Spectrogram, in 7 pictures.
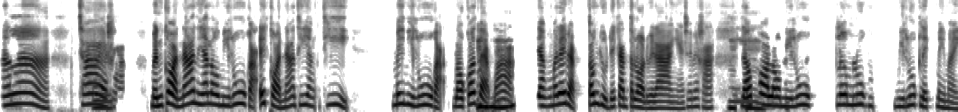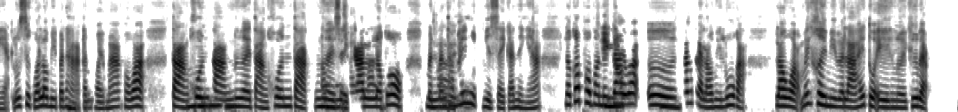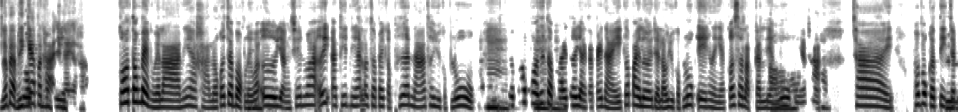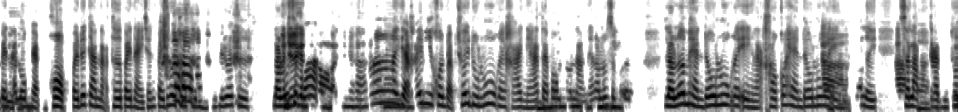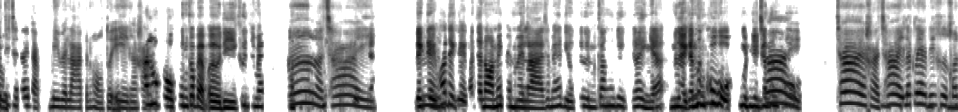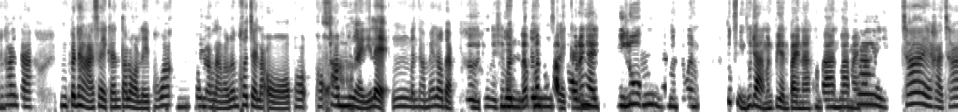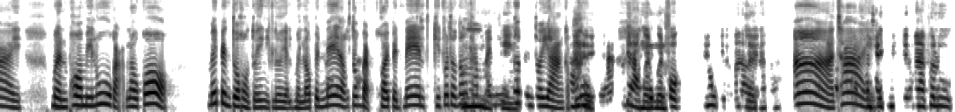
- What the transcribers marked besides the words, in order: tapping; distorted speech; mechanical hum; tsk; in English: "สเปซ"; static; laugh; in English: "handle"; in English: "handle"; laughing while speaking: "ใช่"
- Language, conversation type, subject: Thai, unstructured, อะไรคือสิ่งที่สำคัญที่สุดในความสัมพันธ์ระยะยาว?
